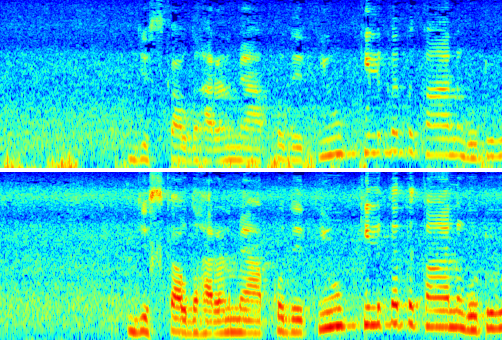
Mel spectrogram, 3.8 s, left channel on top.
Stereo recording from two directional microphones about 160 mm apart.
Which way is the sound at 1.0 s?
40° right (ahead or behind).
